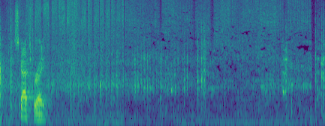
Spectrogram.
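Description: Sandpaper scrubs back and forth across plastic.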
